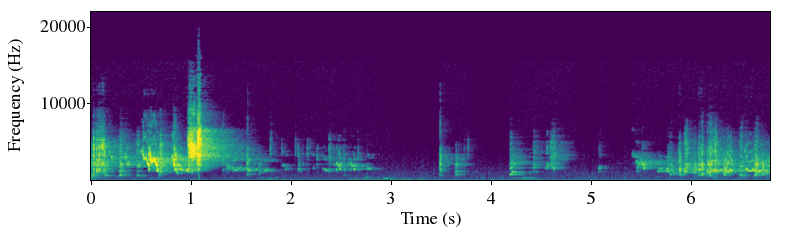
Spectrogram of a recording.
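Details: Happy budgie giving a loud scratchy chirp burst, then scattered soft clicks and brief twitters with gaps, resuming into steady warbling chatter at the end.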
